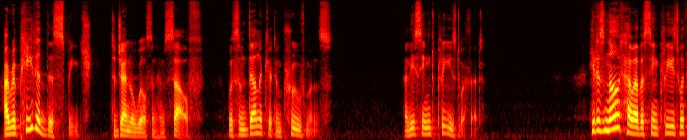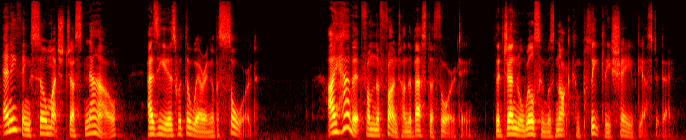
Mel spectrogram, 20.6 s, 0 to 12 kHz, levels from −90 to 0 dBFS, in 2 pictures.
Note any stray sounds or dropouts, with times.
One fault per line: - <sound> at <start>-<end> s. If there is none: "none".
none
